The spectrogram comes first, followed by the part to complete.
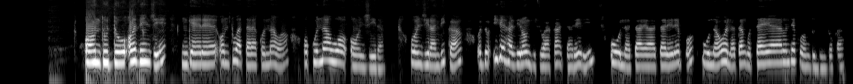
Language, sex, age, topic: Oshiwambo, female, 25-35, agriculture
